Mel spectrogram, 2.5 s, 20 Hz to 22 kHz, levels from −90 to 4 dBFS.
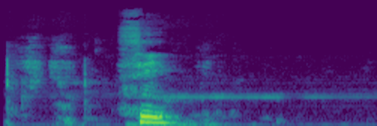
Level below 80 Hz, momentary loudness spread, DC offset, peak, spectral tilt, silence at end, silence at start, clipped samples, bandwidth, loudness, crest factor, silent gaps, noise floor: -52 dBFS; 26 LU; under 0.1%; -2 dBFS; -6 dB/octave; 1.3 s; 0.15 s; under 0.1%; 15 kHz; -18 LUFS; 22 dB; none; -59 dBFS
